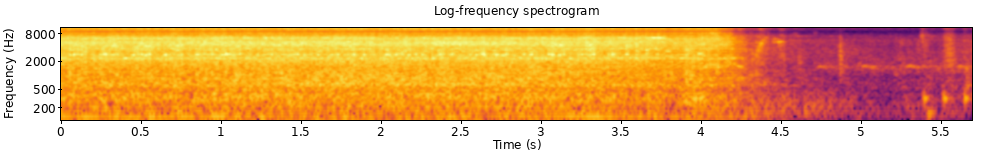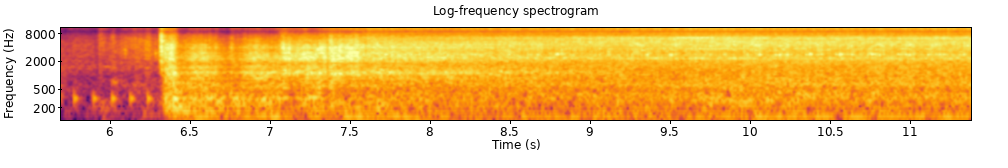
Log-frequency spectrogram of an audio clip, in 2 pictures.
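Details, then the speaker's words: 1953 Packard Cavalier after fuel pickup unclog, rebuilt water pump, fuel pump and carb: engine runs on a manually held throttle, sags and nearly stalls around four seconds, chugs, then picks back up; it can't hold idle on its own. "well water we should just have to idle it just a touch here manually until we get something down on the ball nothing yet"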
